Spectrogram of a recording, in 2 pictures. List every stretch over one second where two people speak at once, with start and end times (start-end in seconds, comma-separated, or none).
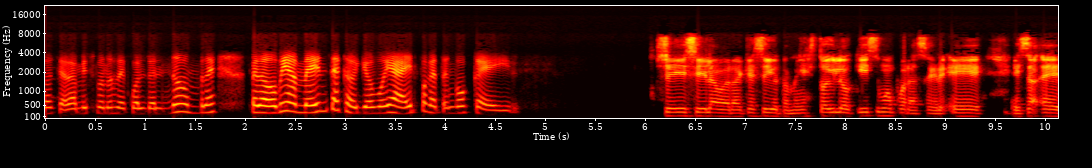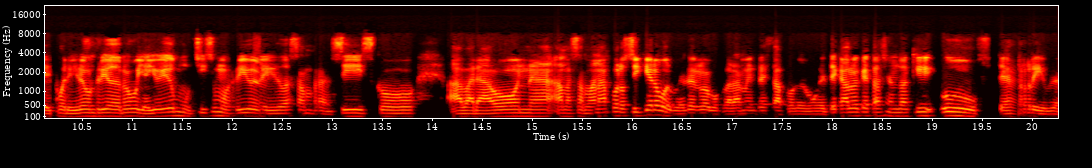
none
